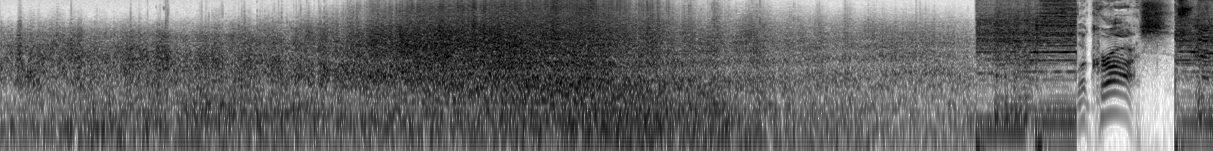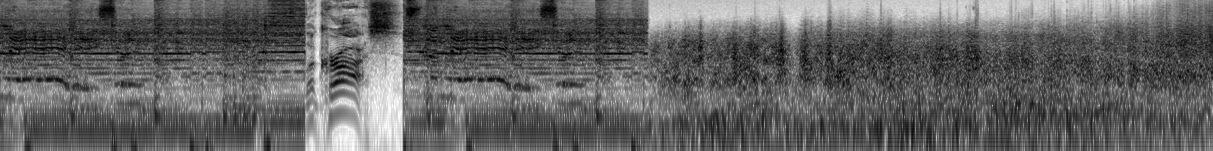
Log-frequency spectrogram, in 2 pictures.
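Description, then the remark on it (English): A loud, broad jet engine roar swells up, breaks into a stretch of tonal whooshing sweeps, then returns as steady rushing engine noise, like an airliner taking off. “I think we got to make our way out to the tarmac and get in the jet.”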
